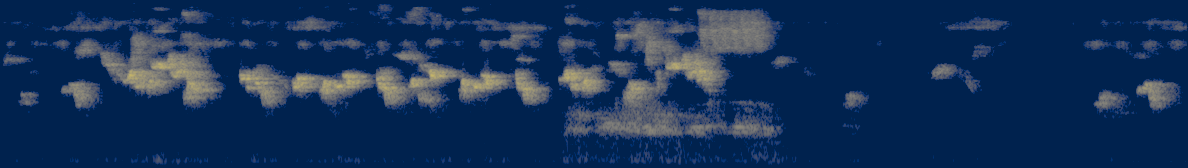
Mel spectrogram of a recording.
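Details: Sooty-headed bulbuls at dawn responding to a lure: a chattering run of quick chirpy whistled notes for several seconds, then a harsh burst and scattered softer notes.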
